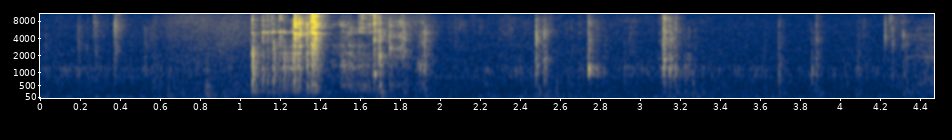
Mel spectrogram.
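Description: Hard plastic toy parts clicking and rattling as the shin pieces are fitted onto the legs of the Ultra Raker robot figure, with a busier run of clicks about a second in and a few single clicks after.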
